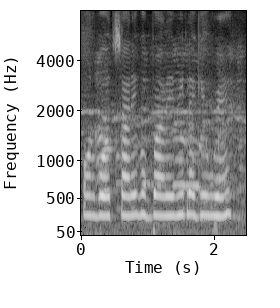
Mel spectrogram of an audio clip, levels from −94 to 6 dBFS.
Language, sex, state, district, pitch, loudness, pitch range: Hindi, female, Uttar Pradesh, Shamli, 270 Hz, -15 LUFS, 260-275 Hz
